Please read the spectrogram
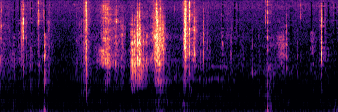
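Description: Faint rustling and light clicks of thin Bible pages being turned by hand, with two soft low thumps.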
